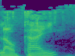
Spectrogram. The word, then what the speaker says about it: Laogai: El Laocai, que así se pronuncia en chino. – ¿Cómo? – Laocai. La se pronuncia como K, como una K.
